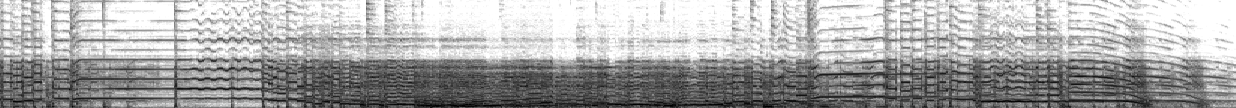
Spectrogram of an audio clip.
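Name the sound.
electric guitar through delay pedal effect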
